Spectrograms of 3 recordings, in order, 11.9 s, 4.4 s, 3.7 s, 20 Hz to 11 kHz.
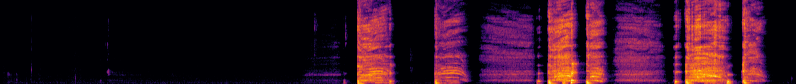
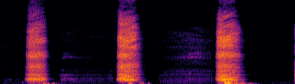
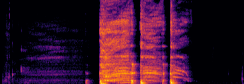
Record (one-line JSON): {"three_cough_length": "11.9 s", "three_cough_amplitude": 32768, "three_cough_signal_mean_std_ratio": 0.36, "exhalation_length": "4.4 s", "exhalation_amplitude": 21308, "exhalation_signal_mean_std_ratio": 0.36, "cough_length": "3.7 s", "cough_amplitude": 25998, "cough_signal_mean_std_ratio": 0.41, "survey_phase": "beta (2021-08-13 to 2022-03-07)", "age": "45-64", "gender": "Male", "wearing_mask": "No", "symptom_cough_any": true, "symptom_runny_or_blocked_nose": true, "symptom_fatigue": true, "symptom_loss_of_taste": true, "smoker_status": "Ex-smoker", "respiratory_condition_asthma": false, "respiratory_condition_other": false, "recruitment_source": "Test and Trace", "submission_delay": "2 days", "covid_test_result": "Positive", "covid_test_method": "RT-qPCR", "covid_ct_value": 21.0, "covid_ct_gene": "ORF1ab gene", "covid_ct_mean": 21.2, "covid_viral_load": "110000 copies/ml", "covid_viral_load_category": "Low viral load (10K-1M copies/ml)"}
